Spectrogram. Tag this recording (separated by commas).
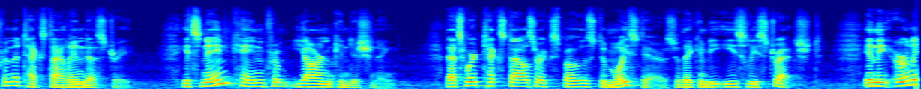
Speech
